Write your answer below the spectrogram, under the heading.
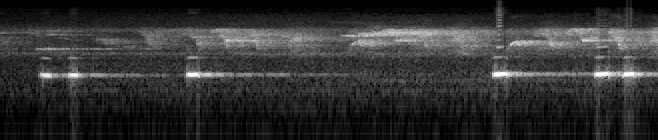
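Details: Collared owlet (pardalotum race) in Taiwan calling with mellow whistled hoots in a paired pattern, first two close notes, a lone toot, then a double toot. Busy high-pitched insect or bird buzzing fills the background.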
